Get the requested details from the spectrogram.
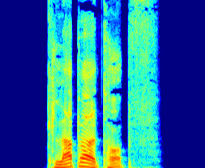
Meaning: rattle, any plant of the genus Rhinanthus
- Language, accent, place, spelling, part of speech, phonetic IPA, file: German, Germany, Berlin, Klappertopf, noun, [ˈklapɐˌtɔp͡f], De-Klappertopf.ogg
